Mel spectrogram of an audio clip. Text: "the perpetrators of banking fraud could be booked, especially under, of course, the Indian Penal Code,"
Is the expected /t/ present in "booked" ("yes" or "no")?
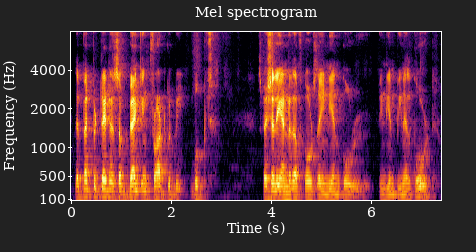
yes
